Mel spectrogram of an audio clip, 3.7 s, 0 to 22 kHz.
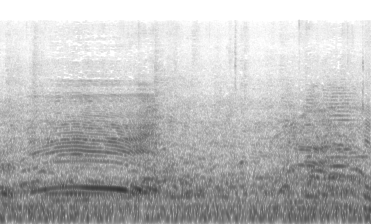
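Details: Cattle at Raniganj cattle market on 17 November 2025, where small bulls and heifer calves are sold: a single drawn-out moo with a steady, low tone lasting about a second, over a constant murmur of crowd and market noise.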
